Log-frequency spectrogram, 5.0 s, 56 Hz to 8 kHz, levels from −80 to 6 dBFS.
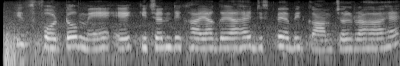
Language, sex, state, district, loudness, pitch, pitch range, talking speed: Hindi, female, Haryana, Charkhi Dadri, -16 LUFS, 230 Hz, 215-240 Hz, 180 wpm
